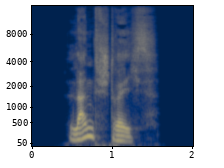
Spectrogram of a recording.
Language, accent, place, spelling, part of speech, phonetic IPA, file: German, Germany, Berlin, Landstrichs, noun, [ˈlantˌʃtʁɪçs], De-Landstrichs.ogg
- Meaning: genitive singular of Landstrich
